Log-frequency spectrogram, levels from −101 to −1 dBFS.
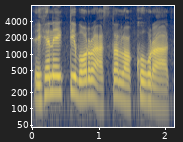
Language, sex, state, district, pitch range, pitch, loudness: Bengali, male, West Bengal, Alipurduar, 140-195 Hz, 160 Hz, -15 LUFS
